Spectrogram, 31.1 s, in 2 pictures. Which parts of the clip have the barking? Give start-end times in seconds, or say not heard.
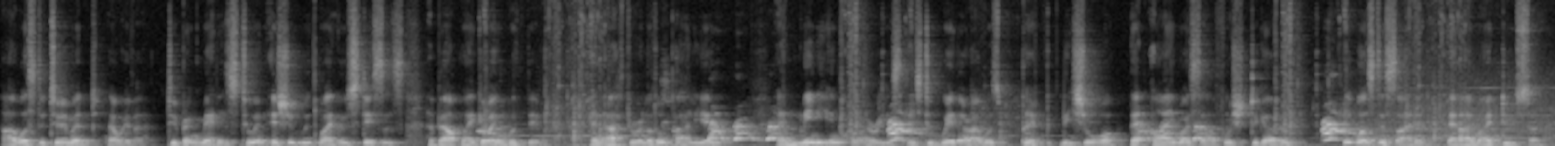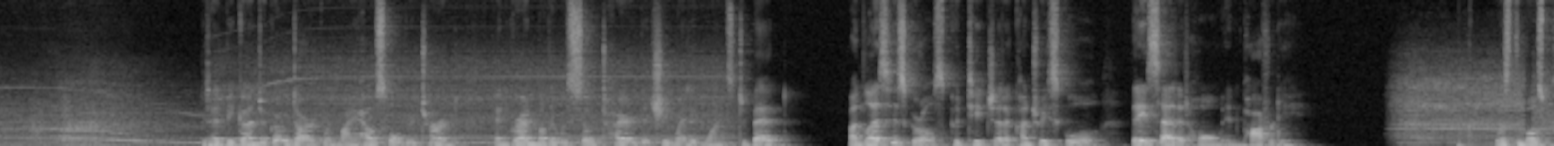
4.8-14.8.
